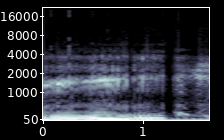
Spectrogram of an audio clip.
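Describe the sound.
A voice mimics the loud, rumbling snoring of Lu Zhishen asleep in the embroidery chamber, a long throaty drone with a rough, rattling texture that breaks off briefly before resuming, full.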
